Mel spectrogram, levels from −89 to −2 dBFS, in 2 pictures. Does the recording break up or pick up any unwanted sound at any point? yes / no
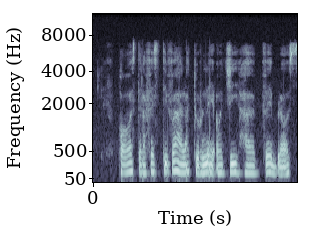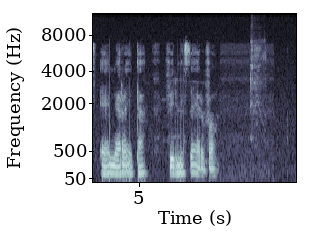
yes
